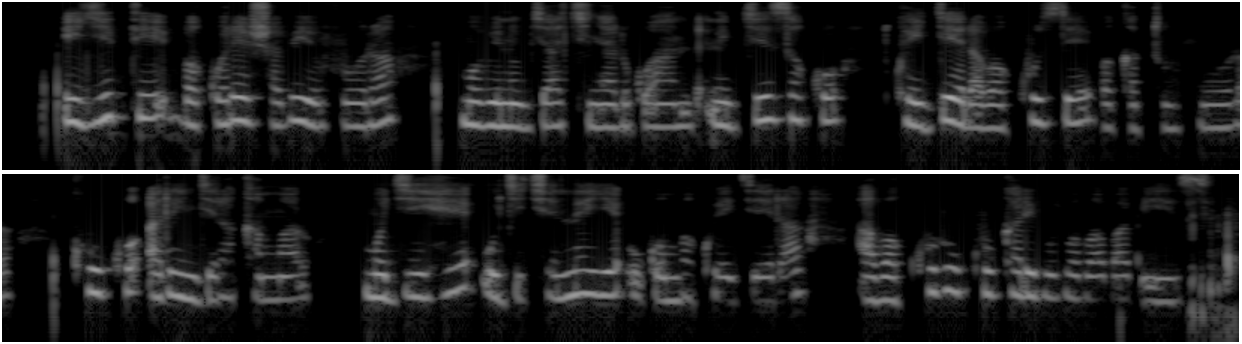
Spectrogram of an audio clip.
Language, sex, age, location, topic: Kinyarwanda, female, 18-24, Kigali, health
